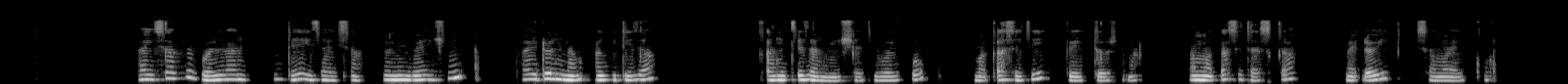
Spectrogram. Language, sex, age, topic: Gamo, female, 18-24, government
